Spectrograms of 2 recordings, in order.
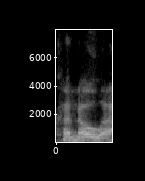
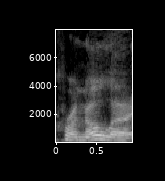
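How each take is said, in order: First: There is no added r sound in the word. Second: An r sound is added after the first consonant. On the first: "instead of canola" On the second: "I don't know where that R came from"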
